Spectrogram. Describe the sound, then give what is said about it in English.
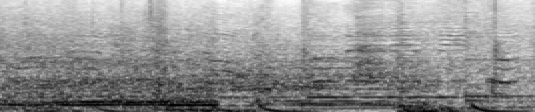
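Loud car engines rev hard together at a race start, their pitch climbing and dropping in repeated surges as the cars launch off the line, with no talking over the roar. “Ready, set up, go!”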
